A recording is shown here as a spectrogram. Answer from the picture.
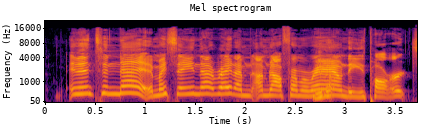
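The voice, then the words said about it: Put-on Kentucky accent. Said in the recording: “I'm from Kentucky ... very accurate accent ... This is a perfect dialect of how we all talk in Kentucky”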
